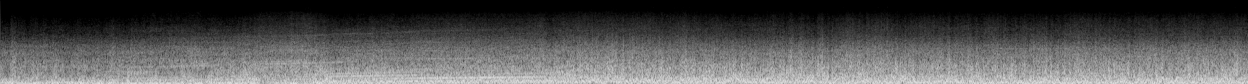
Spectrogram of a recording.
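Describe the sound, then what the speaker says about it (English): Strong wind roars and buffets the microphone continuously, a dense, loud rush with faint traffic or engine tones underneath. "it's really windy"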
